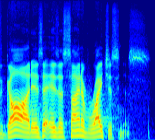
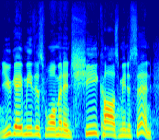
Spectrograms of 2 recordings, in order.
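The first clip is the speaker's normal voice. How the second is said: higher, louder, whiny protest; stammering excuse of a cornered man; defensive blaming; 5 semitones higher, 4 dB louder than usual. Acted. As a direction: push the blame away hard, voice climbing. Adam acted blaming, emphatic.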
